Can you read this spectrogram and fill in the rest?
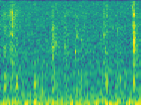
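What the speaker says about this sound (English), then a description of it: "you can type your little message in here" Keys clicking on a computer keyboard as a short message is typed into office software, a few quick near taps spread across one second with no talk.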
